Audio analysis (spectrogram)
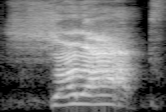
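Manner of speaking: high, loud yell; exasperated high shout; angry outburst. Acted. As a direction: shout them down. Shouting to silence the teasing.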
